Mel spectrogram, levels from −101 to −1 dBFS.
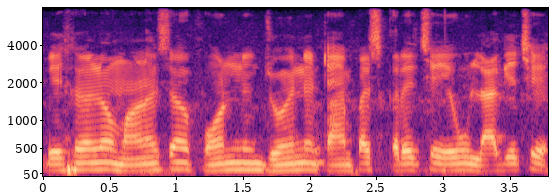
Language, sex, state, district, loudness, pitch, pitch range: Gujarati, male, Gujarat, Gandhinagar, -15 LUFS, 115 Hz, 105-120 Hz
